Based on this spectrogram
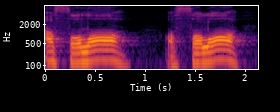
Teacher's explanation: فيجعلون اللام مفخمة متأثرة بالصاد قبلها · Term: بتفخيم اللام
